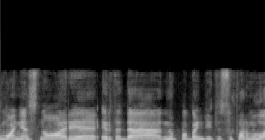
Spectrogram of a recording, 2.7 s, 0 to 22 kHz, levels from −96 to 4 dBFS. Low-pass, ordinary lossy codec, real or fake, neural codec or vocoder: 10.8 kHz; AAC, 48 kbps; fake; codec, 24 kHz, 3 kbps, HILCodec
